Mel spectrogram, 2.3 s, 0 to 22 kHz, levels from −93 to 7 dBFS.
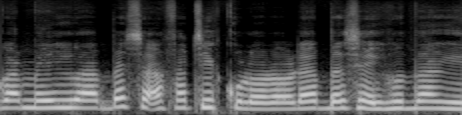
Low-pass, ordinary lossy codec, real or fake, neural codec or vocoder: none; none; fake; codec, 44.1 kHz, 7.8 kbps, Pupu-Codec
